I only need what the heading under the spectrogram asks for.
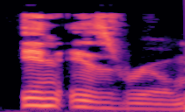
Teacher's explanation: In some UK accents, the H sound is frequently dropped in words like his or her when they're unstressed and linked. So in his room becomes in is room.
